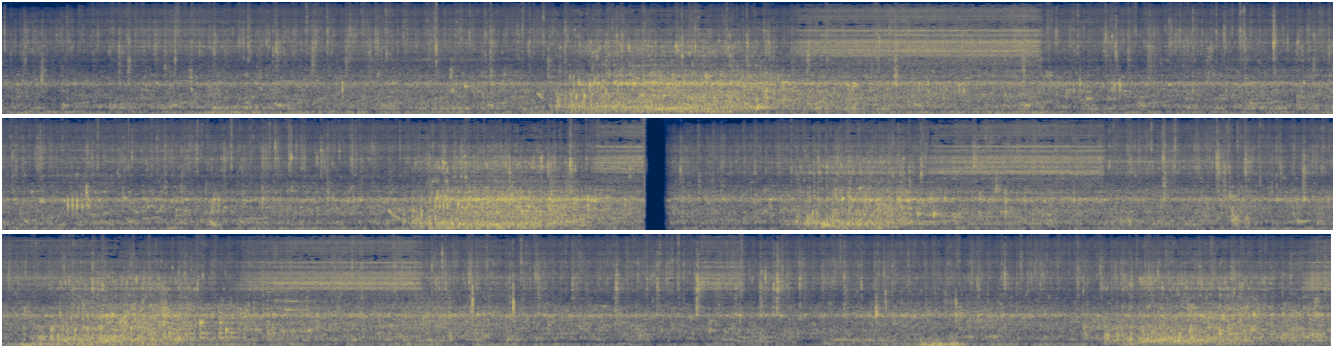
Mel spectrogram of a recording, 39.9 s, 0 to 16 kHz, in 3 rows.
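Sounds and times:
bubbling exhalation underwater: 4.4 - 8.4, 17.2 - 19.4, 21.2 - 23.2, 26.8 - 30.1, 37.4 - 39.9
regulator inhalation hiss: 8.0 - 10.4, 19.2 - 19.8, 22.6 - 24.4, 29.1 - 30.8.

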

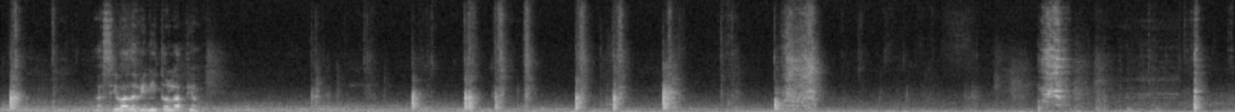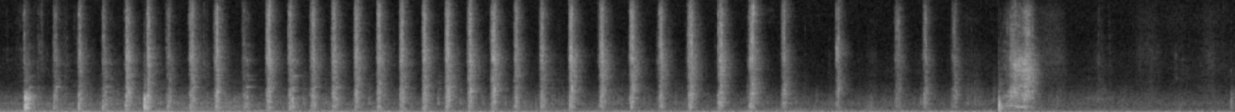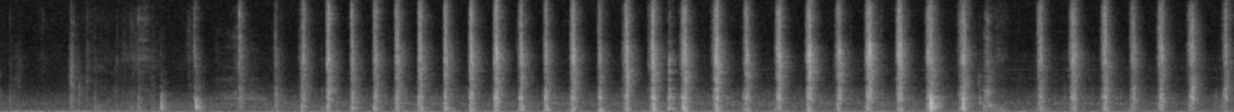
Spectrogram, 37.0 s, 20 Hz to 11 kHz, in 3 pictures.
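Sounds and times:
knife rasping strokes: 7.8 - 8.3, 10.4 - 10.8, 21.3 - 22.8.

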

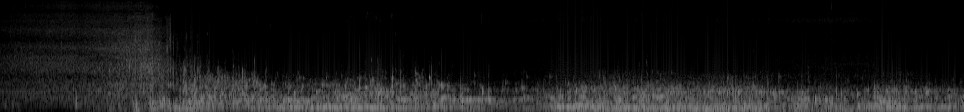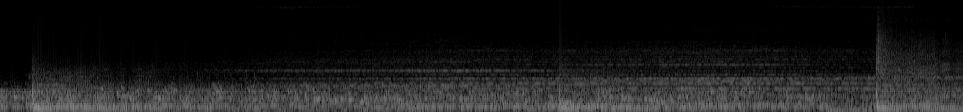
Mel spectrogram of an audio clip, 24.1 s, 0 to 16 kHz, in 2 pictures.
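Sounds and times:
hiss: 0.0 - 2.0
muffled churning water: 0.0 - 24.0.

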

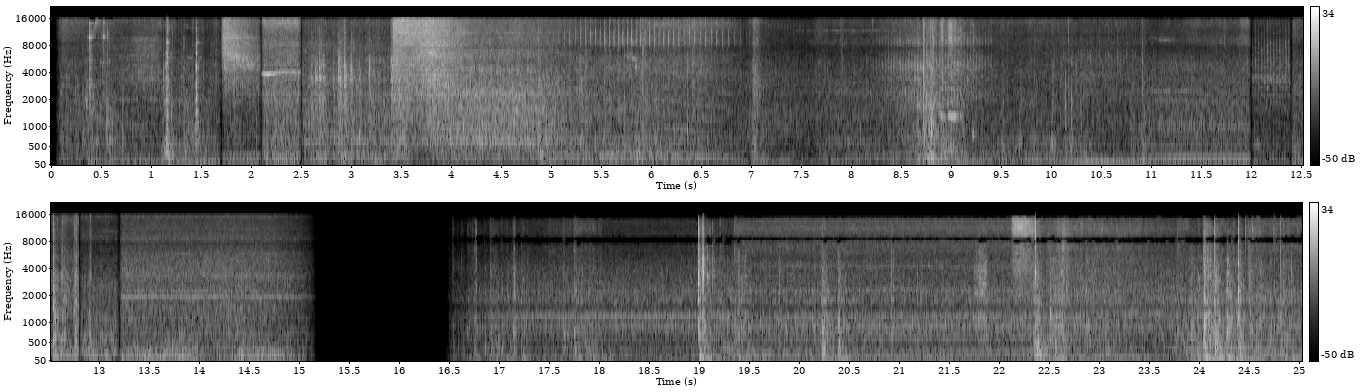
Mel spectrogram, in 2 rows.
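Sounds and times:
carts clattering and banging: 0.1 - 13.1, 22.2 - 25.0
garbage truck diesel engine: 0.1 - 15.2, 16.5 - 25.0
air brake hisses: 3.4 - 4.2.

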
